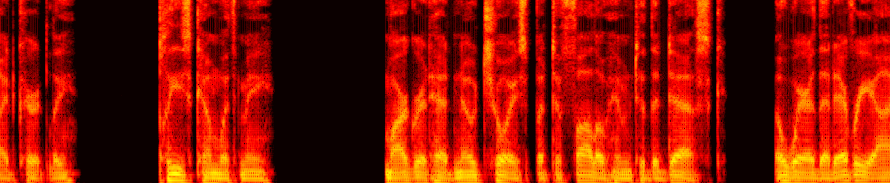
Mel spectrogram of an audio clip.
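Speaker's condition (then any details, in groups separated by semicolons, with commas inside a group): No condition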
